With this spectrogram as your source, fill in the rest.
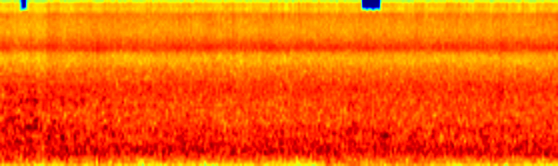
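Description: Strong water rushes under heavy pressure as a steady, loud, unbroken roar that stays close and constant throughout.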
